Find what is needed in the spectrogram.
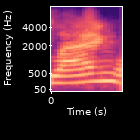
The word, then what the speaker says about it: Lange: Oh, please don't say Lange when you speak English. It's Lang when you speak English. And yeah, it's indeed Lange when you speak German. But I don't like these, you know, German pronunciation in English. You know, this is very ambitious. So it's perfect if you say Lang.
